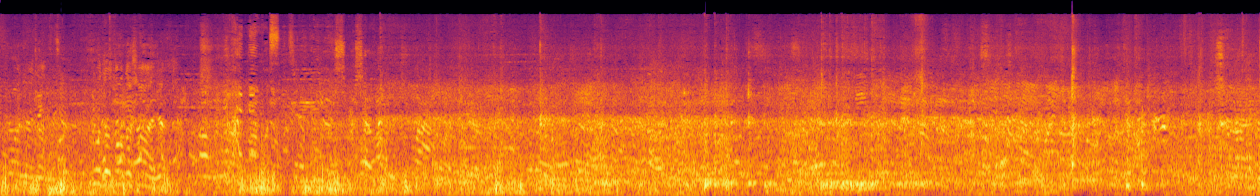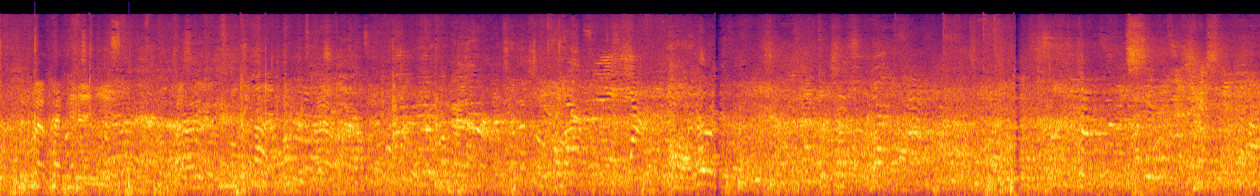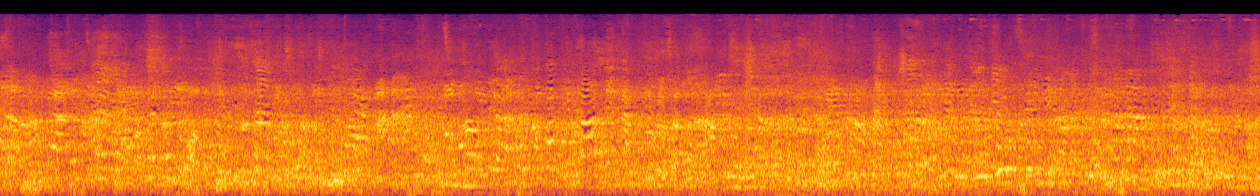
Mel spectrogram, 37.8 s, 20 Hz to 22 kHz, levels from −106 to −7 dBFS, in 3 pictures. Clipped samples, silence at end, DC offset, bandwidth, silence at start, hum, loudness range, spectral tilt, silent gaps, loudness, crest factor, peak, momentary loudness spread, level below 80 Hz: under 0.1%; 0 s; under 0.1%; 16.5 kHz; 0 s; none; 1 LU; -4 dB/octave; none; -15 LUFS; 16 dB; 0 dBFS; 2 LU; -40 dBFS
